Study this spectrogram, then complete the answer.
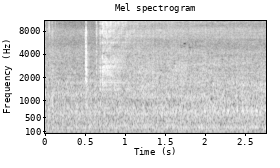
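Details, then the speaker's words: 1982 Hotpoint Fashionaire 9,700 BTU window air conditioner running on low cool: steady, even, smooth compressor hum with little shaking and a faint rattle from something inside that is not yet identified. Normal compressor running. "good. Nice and smooth. Doesn't shake too much."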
